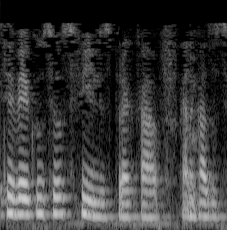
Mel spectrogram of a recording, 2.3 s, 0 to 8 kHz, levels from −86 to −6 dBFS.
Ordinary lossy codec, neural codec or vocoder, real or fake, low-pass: MP3, 24 kbps; none; real; 7.2 kHz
